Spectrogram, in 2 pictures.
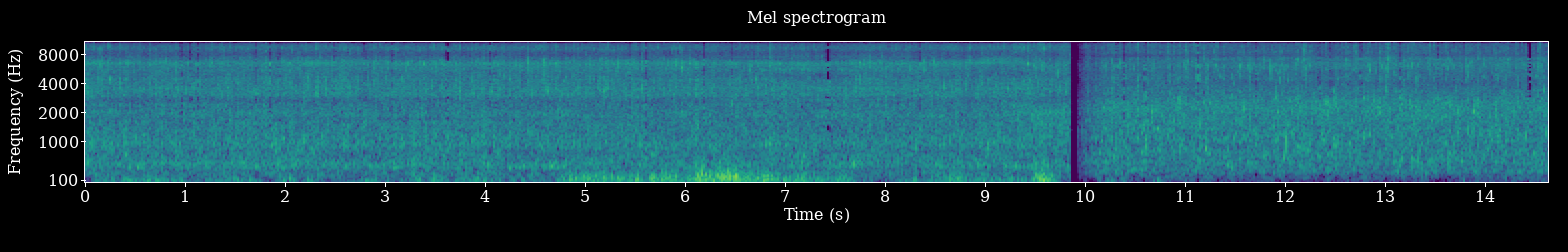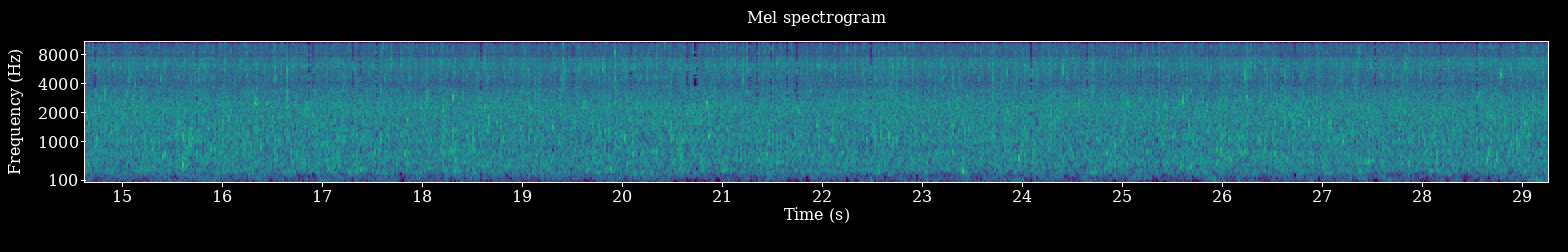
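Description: Shallow water ripples and burbles steadily over stones close by.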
